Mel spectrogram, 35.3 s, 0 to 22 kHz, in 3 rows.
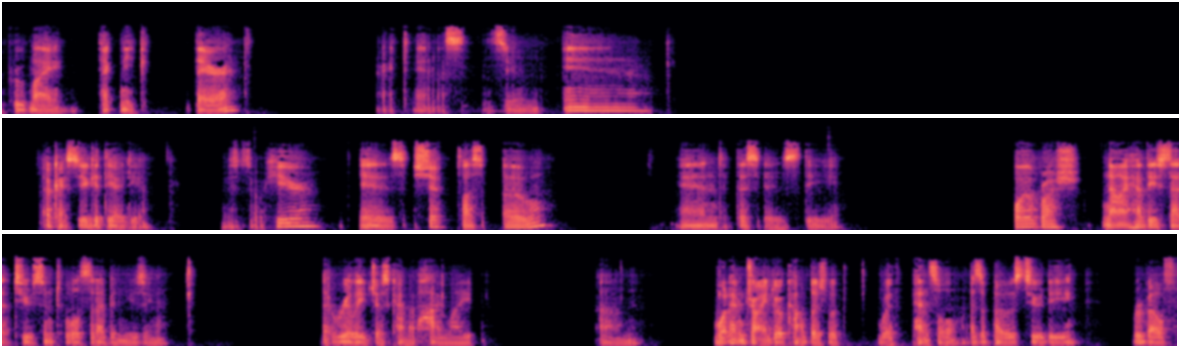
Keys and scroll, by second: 3.1 z, 7.6 space, 10.0 z, 14.1 shift+o, 18.1 ctrl+z, 20.0 F8, 30.4 space.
